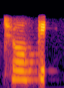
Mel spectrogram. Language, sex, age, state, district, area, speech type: Tamil, female, 45-60, Tamil Nadu, Madurai, urban, conversation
